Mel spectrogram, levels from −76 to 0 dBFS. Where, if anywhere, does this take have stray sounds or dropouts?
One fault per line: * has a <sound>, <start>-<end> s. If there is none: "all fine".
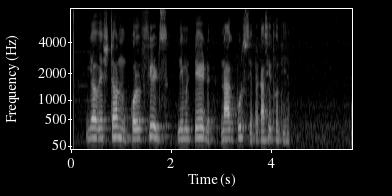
all fine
